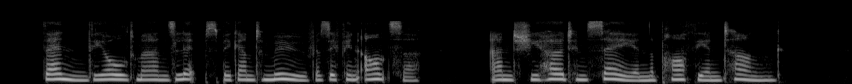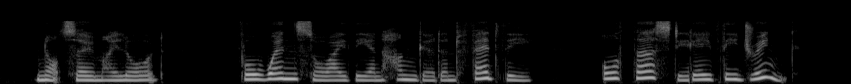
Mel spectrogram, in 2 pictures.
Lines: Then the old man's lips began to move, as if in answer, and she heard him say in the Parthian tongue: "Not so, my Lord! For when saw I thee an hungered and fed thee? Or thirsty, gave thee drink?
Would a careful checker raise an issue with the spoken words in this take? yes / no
no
